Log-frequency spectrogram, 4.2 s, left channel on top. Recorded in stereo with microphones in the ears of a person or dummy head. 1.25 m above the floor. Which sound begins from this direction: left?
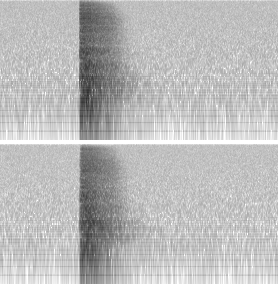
A gunshot, at 1.2 s.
